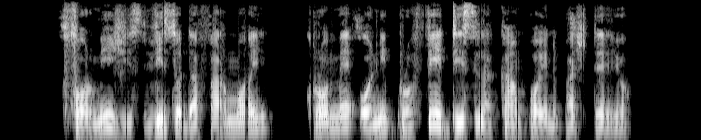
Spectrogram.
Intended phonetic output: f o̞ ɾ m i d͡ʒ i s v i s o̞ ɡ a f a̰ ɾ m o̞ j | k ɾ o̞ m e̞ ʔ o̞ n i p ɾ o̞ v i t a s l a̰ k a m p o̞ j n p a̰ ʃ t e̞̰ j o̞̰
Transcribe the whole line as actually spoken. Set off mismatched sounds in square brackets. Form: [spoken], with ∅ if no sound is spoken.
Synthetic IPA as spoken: f o̞ ɾ m i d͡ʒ i s v i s o̞ [d] a f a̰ ɾ m o̞ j | k ɾ o̞ m e̞ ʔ o̞ n i p ɾ o̞ [f] i t [i] s l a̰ k a m p o̞ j n p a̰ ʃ t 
